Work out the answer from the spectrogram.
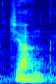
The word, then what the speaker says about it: Jung: Professor Jung? Did I pronounce that correctly? Jung, okay. So I wanted to ask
